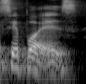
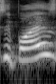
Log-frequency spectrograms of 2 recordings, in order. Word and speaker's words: sepoy: The British army included European soldiers and the Indian sepoys. Now sepoy here was the pronunciation which was made by the Britishers for sipahi.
